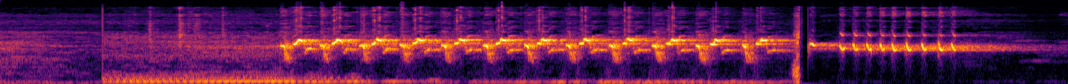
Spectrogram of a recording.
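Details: Yellow-vented bulbul, long rapid song used to make other bulbuls sing: a fast, steady series of bubbly, rolling whistled notes repeated about twice a second, ending in a trilled flourish, over a low humming background.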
